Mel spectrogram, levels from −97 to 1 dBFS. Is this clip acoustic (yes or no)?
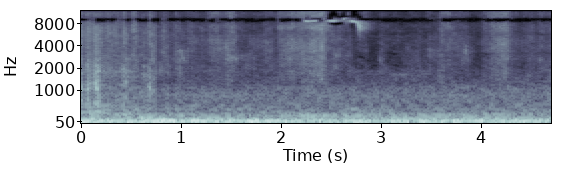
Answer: no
